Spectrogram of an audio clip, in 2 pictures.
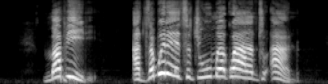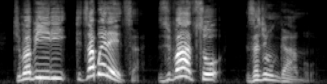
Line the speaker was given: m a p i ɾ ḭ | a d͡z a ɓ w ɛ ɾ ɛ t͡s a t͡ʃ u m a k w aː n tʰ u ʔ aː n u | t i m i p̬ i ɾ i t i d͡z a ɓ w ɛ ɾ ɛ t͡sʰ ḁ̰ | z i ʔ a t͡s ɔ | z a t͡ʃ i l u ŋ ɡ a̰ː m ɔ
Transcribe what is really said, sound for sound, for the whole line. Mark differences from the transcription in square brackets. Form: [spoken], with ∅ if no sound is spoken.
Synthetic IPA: m a p i ɾ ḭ | a d͡z a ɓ w ɛ ɾ ɛ t͡s a t͡ʃ u m a k w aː n tʰ u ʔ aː n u | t i m [a] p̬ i ɾ i t i d͡z a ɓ w ɛ ɾ ɛ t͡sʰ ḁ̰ | z i [p] a t͡s ɔ | z a t͡ʃ i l u ŋ ɡ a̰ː m ɔ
